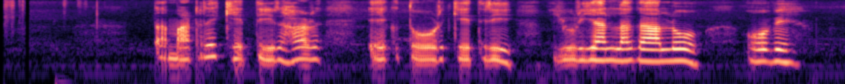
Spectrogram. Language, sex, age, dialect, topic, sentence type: Magahi, female, 31-35, Northeastern/Surjapuri, agriculture, question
